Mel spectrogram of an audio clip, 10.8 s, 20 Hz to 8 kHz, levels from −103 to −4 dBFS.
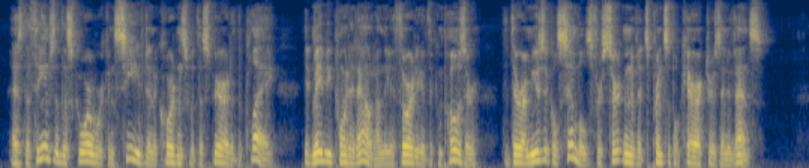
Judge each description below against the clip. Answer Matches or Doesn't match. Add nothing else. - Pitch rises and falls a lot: Doesn't match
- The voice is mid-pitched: Doesn't match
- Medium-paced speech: Doesn't match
